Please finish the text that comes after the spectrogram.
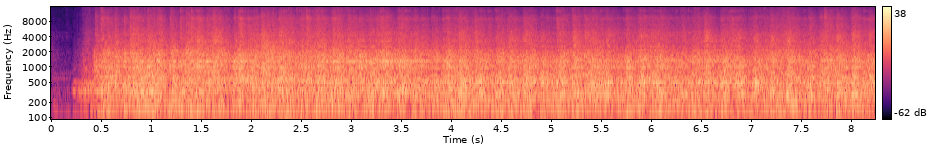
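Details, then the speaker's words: Whirlpool dryer making noise, on starting: a continuous coarse rumble with a rattly clatter. A broken drum support roller is suspected. "Sounds like probably a roller has broken."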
